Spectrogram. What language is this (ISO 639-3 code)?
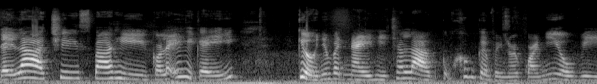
vie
